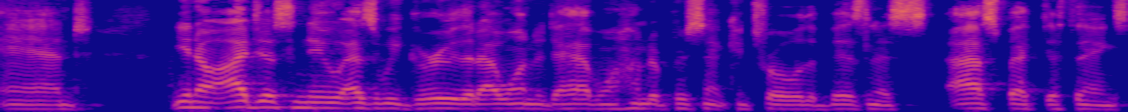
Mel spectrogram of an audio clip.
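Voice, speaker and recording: A man with an American accent talks at a moderate pace in a normal speaking voice, with fairly even intonation. The recording is very clean and the background silent. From US Midwest. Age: 30s. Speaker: podcast host and musician. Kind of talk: casual chat.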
